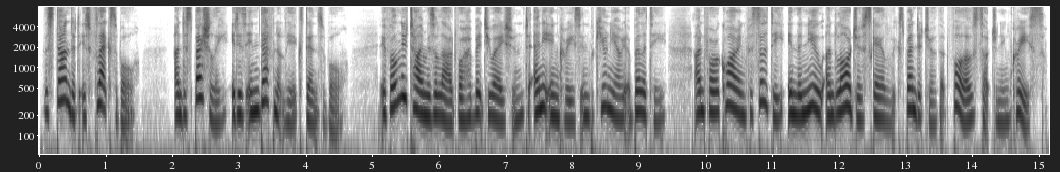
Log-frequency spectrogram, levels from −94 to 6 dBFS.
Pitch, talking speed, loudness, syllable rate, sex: 210 Hz, 160 wpm, -18 LUFS, 6.1 syllables/s, female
